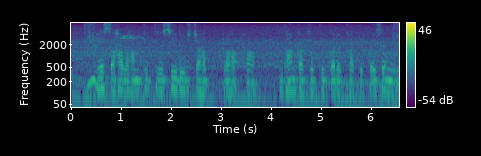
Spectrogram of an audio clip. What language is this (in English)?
Bhojpuri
